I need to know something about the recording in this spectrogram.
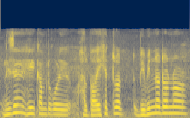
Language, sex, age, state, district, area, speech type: Assamese, male, 18-30, Assam, Barpeta, rural, spontaneous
